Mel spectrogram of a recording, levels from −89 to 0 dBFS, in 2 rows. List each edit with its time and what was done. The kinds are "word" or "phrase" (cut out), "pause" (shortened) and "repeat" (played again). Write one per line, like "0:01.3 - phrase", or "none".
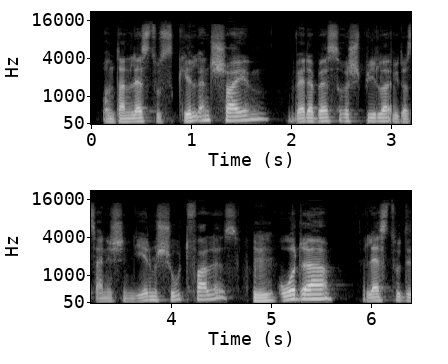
0:03.0 - word
0:04.2 - word
0:04.8 - pause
